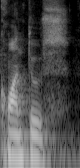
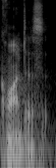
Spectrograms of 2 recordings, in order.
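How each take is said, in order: First: The name is said with Latin-style vowels. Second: The name is said with English-style vowels. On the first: "if you were saying Latin, it would be like quantus" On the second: "You can just say quantus"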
